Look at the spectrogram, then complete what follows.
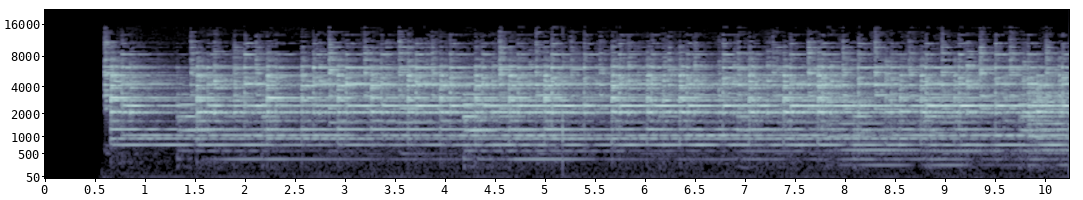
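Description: Bells ringing, struck again and again in quick succession so that their tones overlap and ring on, starting about half a second in, with a deeper bell joining near the end.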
